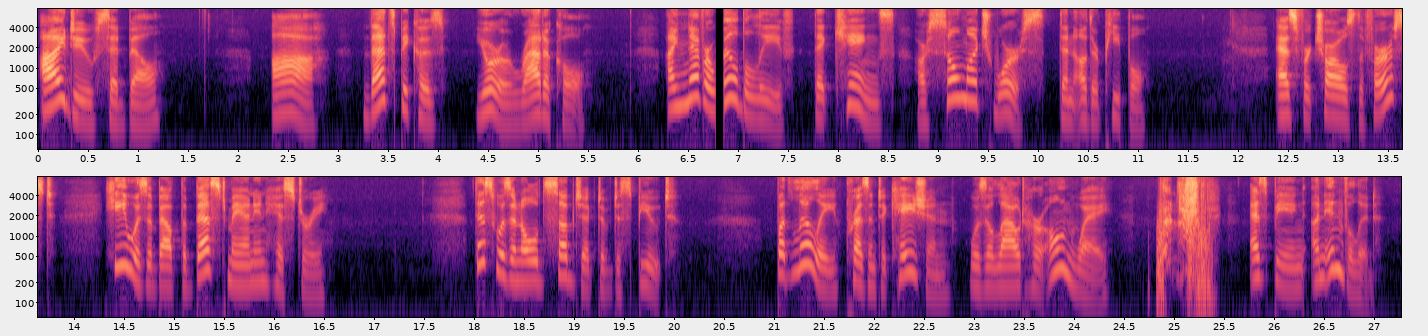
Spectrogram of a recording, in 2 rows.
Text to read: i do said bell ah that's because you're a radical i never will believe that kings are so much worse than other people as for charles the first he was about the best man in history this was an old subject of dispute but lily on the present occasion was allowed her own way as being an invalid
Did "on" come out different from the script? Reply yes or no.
yes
